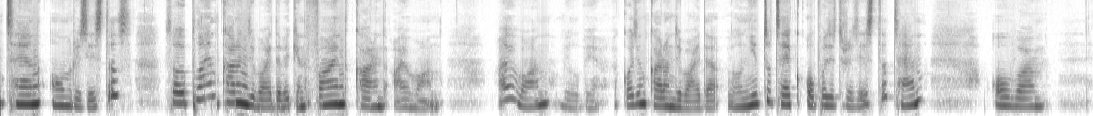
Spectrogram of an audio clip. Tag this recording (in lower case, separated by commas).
speech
